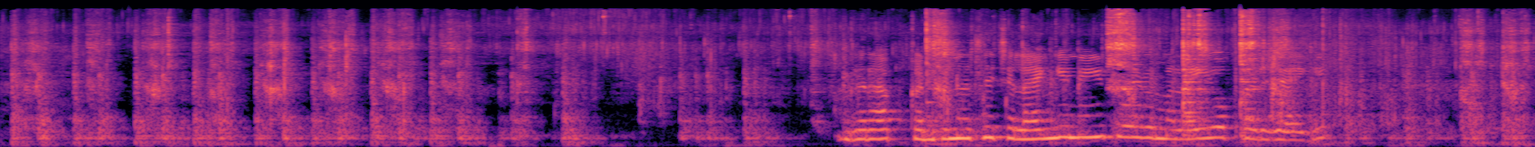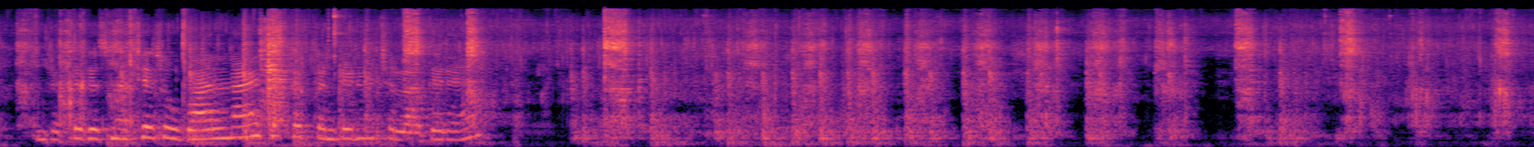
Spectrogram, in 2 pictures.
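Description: A metal spoon scrapes and clinks against a pan as food is stirred.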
